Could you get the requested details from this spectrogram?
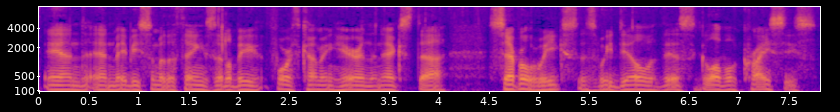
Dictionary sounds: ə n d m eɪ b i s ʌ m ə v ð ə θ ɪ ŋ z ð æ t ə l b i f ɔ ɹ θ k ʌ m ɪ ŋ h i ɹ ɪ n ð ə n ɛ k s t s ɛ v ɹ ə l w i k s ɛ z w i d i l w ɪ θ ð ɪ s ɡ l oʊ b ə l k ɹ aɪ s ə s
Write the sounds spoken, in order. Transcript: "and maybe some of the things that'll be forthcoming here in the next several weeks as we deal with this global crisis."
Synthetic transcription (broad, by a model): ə n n m eɪ b i s ʌ m ə v ð ə θ ɪ ŋ z ð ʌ t l b i f ɔ ɹ θ k ʌ m ɪ ŋ h i ɹ ɪ n ð ə n ɛ k s t s ɛ v ɹ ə l w i k s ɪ z w i d i l w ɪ ð ɪ s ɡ l oʊ b l k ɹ aɪ s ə s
